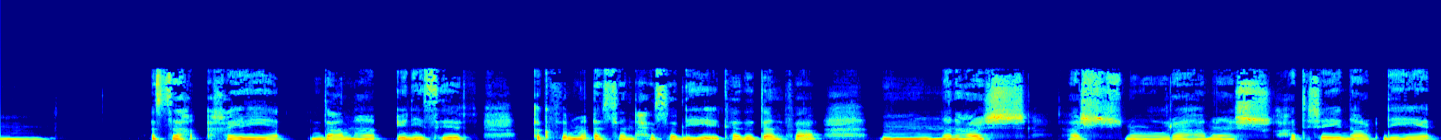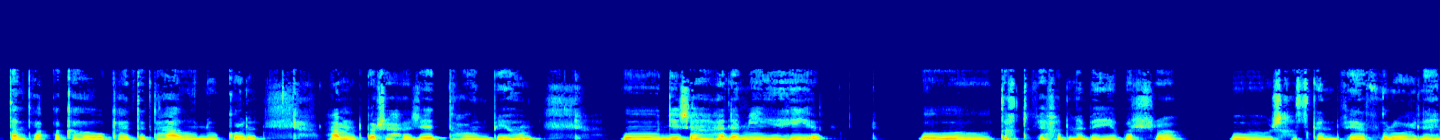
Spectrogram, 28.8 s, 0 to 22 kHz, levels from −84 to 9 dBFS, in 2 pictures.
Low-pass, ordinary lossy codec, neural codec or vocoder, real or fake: 19.8 kHz; MP3, 48 kbps; none; real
